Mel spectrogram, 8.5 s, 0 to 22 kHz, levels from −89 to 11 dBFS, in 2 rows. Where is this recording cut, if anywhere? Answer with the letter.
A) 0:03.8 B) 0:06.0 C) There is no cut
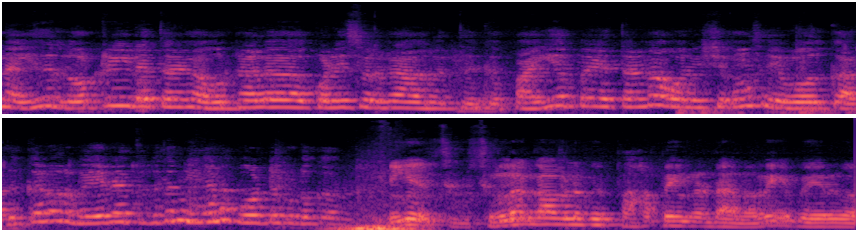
B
